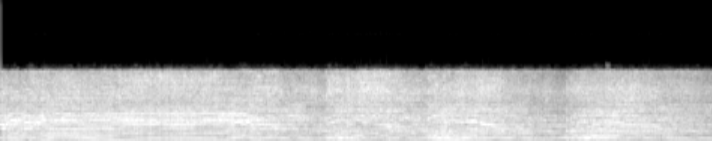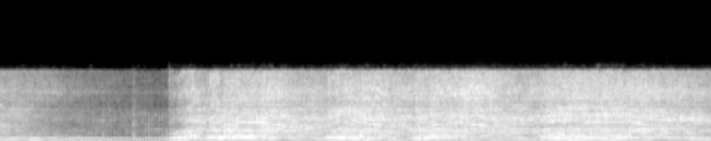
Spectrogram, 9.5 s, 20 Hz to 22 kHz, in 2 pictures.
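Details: Husqvarna 262XP two-stroke chainsaw after rebuild, breaking in with compression up, bucking low-grade pine firewood; strong high-pitched wail dipping and recovering about once a second per cut, clean throttle pickup, running strong and holding idle.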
